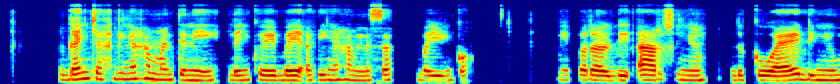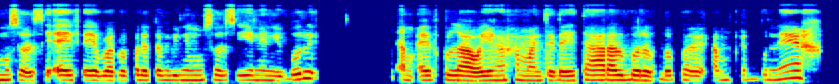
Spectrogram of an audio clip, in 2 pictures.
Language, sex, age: Wolof, female, 25-35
